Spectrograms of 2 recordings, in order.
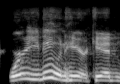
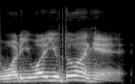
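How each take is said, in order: First: Loud, high Southie construction worker bark; mock Brooklyn-ish Boston accent, loud. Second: Put-on Boston accent. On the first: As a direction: heckle the kid like a Boston construction guy. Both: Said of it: "Massive Southie accent".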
